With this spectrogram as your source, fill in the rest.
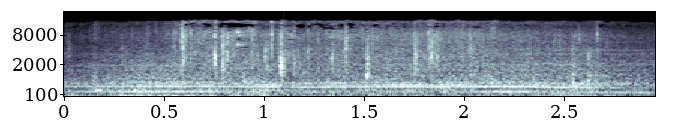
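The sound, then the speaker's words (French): A forestry harvester head felling a tree: a steady machine drone with a faintly wavering hum, broken by sharp, irregular cracks and splintering of wood. No one speaks. The harvester is a big tractor with an arm and a felling head that goes down to the foot of the tree and cuts it. “Voilà, vous avez la tête d'abatteuse, l'abatteur ici, qui est une sorte de, gros tracteur avec un bras, avec une tête au-dessus qui remplace en fait le bûcheron et donc il descend au pied de l'arbre, qui coupe l'arbre”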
